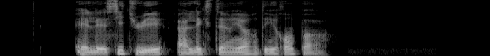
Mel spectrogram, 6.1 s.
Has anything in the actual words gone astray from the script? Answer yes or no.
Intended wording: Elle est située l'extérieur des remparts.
yes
